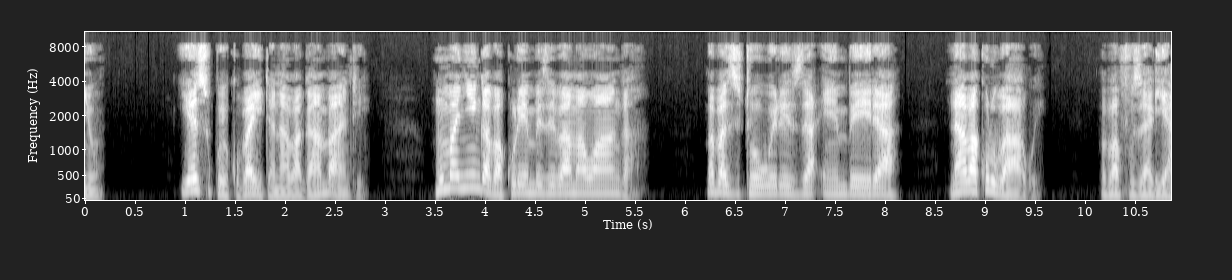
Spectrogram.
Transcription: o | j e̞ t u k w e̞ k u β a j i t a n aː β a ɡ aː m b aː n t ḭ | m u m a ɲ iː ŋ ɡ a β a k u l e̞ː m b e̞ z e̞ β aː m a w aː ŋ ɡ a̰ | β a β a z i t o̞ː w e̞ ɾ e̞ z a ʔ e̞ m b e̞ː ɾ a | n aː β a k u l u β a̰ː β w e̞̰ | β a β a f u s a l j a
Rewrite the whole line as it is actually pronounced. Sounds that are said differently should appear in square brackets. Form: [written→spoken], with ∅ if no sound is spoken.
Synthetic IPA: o | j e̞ [t→s] u k w e̞ k u β a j i t a n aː β a ɡ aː m b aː n t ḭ | m u m a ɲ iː ŋ ɡ a β a k u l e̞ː m b e̞ z e̞ β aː m a w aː ŋ ɡ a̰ | β a β a z i t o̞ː w e̞ ɾ e̞ z a ʔ e̞ m b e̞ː ɾ a | n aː β a k u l u β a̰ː β w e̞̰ | β a β a f u [s→z] a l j a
